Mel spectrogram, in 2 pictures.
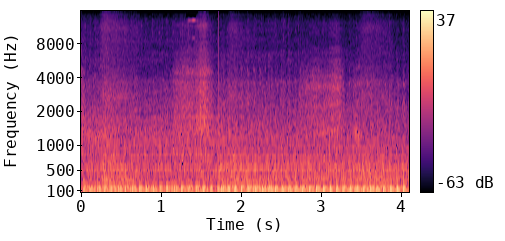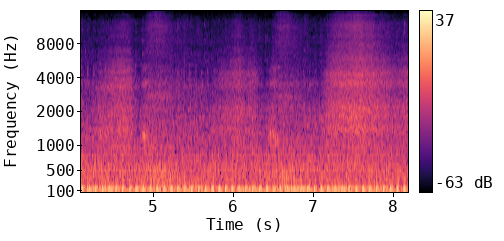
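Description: Single-cylinder motorcycle engine idling steadily, with a few short rushes of noise over it.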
